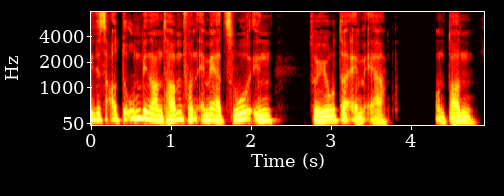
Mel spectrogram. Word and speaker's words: MR2: MR2. Ja, so, aber so wie die Franzosen das aussprechen, sprechen die das aus als Merd.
